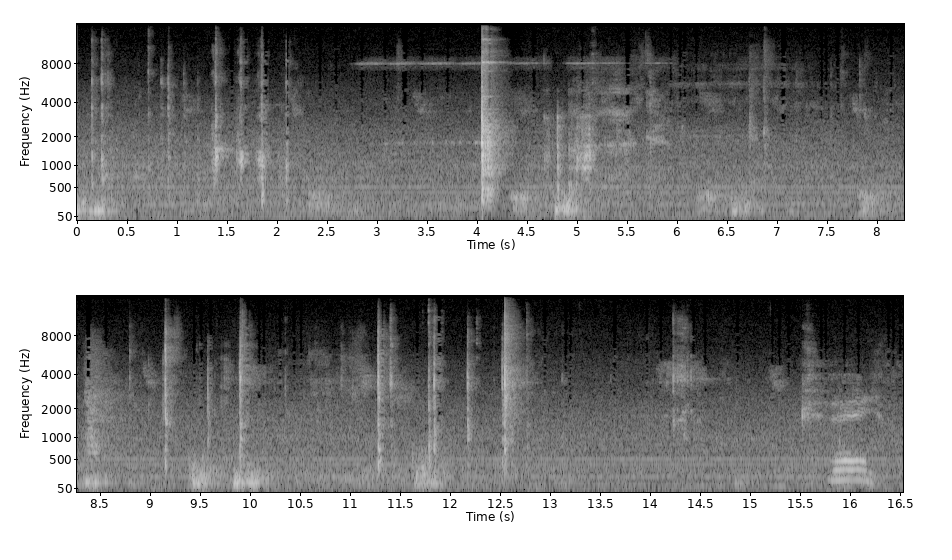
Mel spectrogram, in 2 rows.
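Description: A small metal pry tool clicking and scraping against the cover over an iPad Pro 10.5's logic board as the cover is pried up and lifted off. The clicks are irregular, with the sharpest one about four seconds in.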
